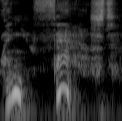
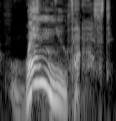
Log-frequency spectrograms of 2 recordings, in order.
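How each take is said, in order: First: Slow whispered "When you fast"; hushed slow whisper of "When you fast"; whispered scripture. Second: Slow, loud, weighty quote; slow and loud, each word of "When you fast" set apart; quoting scripture. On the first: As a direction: breathe "When you fast" slowly, like a secret. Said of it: "So Jesus said". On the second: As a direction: lean hard into each word, "When" dropping. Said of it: "the same part where it says". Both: Shown as a demonstration.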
